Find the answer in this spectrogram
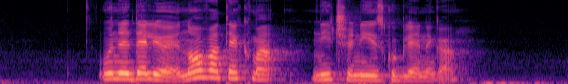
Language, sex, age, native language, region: Slovenian, female, 18-29, Slovenian, Gorica region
